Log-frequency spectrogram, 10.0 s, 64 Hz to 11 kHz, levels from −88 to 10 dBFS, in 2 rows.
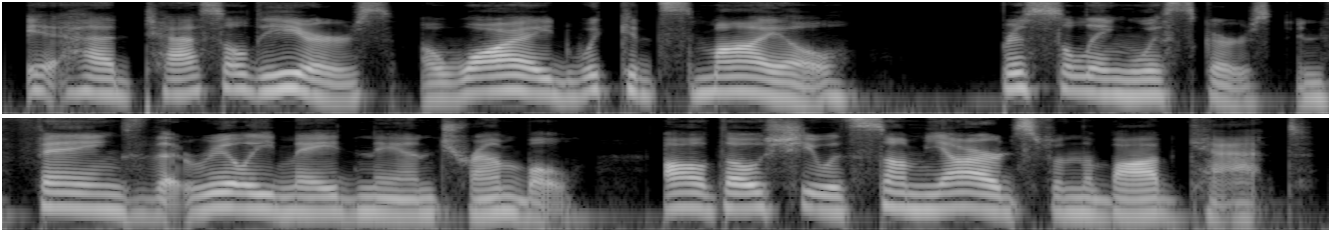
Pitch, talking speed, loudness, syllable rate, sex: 150 Hz, 150 wpm, -21 LUFS, 4.0 syllables/s, female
